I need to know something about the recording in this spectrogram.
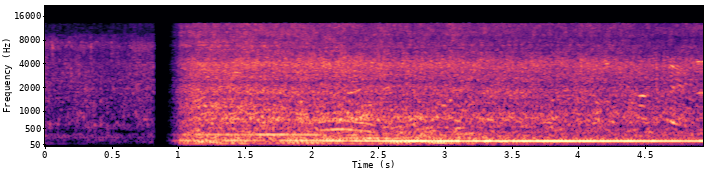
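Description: Water sprays and churns behind speeding jet skis.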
